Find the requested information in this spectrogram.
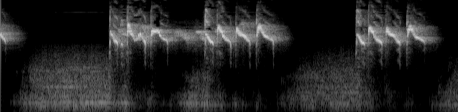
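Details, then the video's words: Caged Malaysian Oriental white-eye in open-singing 'buka' style, delivering bright high warbled phrases of quick down-slurred notes in two bursts, with low room noise between them. "Malaysian Mata Puteh - Buka Sing"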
